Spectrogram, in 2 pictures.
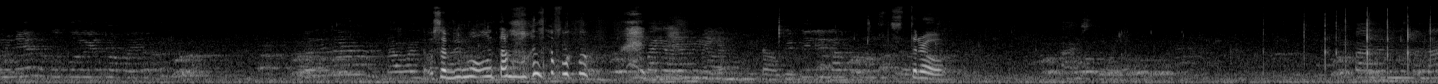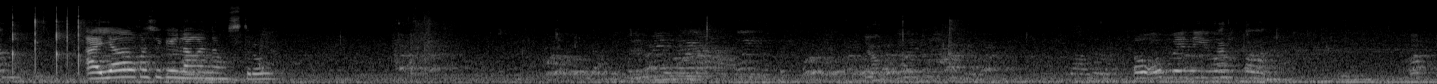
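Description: A young woman talks casually and close to the microphone.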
